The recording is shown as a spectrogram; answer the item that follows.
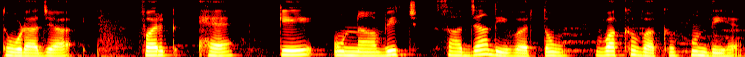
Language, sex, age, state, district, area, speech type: Punjabi, female, 30-45, Punjab, Jalandhar, urban, spontaneous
